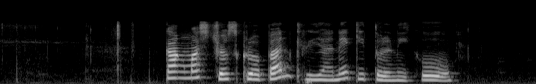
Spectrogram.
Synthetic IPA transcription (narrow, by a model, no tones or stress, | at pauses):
kaŋmasd̥ʒ̥ɔ̤sɡ̥ɾob̥a̤nɡ̥ɾi̤janekid̪̥ʊlniku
